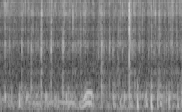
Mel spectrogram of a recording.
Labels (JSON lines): {"label": "biophony, cascading saw", "recorder": "HydroMoth"}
